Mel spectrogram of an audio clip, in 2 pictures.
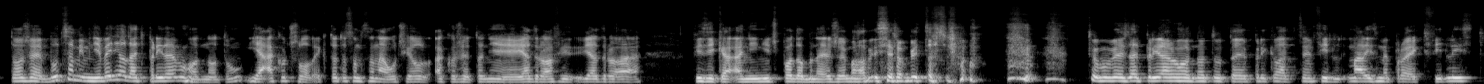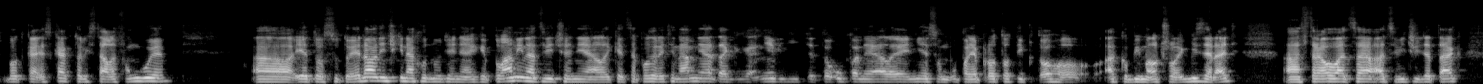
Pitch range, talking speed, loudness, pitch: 125-155 Hz, 180 wpm, -17 LUFS, 135 Hz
